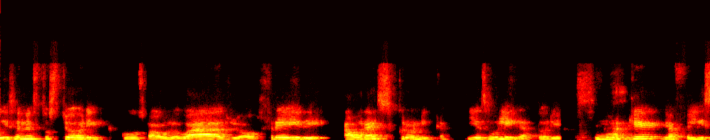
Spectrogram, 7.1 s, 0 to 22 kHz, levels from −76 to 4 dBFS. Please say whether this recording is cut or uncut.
cut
